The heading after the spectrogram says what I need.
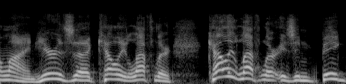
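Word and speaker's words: Loeffler: saw this man it blew up yesterday kelly lefler and that is how you say her name oh i've been saying laughter for a long time not that i care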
